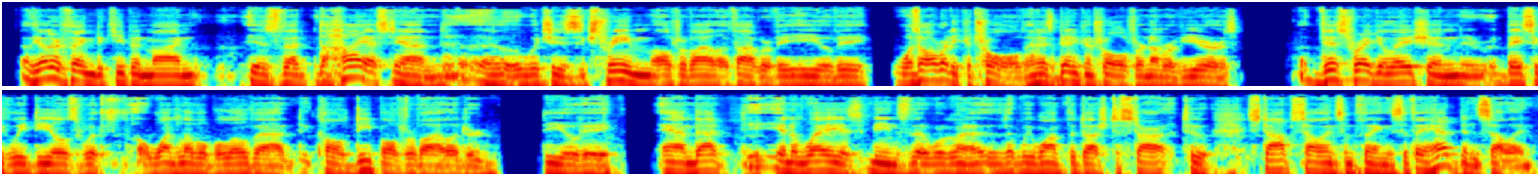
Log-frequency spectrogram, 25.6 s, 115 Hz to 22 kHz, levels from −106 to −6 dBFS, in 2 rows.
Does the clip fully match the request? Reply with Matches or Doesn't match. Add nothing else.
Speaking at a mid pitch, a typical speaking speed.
Doesn't match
